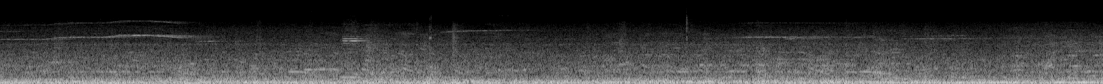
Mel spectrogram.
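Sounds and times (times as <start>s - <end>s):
city road traffic rumble: 0.0s - 11.0s.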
